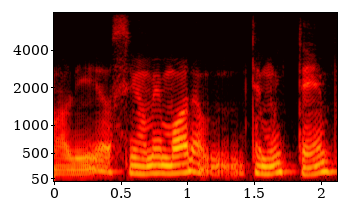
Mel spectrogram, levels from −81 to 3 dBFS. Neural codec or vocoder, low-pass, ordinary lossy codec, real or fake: none; none; none; real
